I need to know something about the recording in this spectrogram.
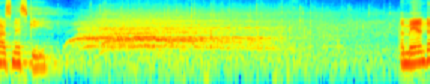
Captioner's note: audience applauding and cheering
